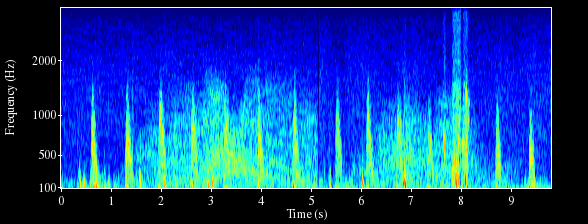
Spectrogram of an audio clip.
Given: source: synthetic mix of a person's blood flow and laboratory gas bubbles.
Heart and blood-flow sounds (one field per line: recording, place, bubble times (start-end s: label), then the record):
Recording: Doppler ultrasound of blood flow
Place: subclavian vein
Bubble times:
7.62-7.69 s: bubbles
7.80-7.99 s: bubbles
8.04-8.17 s: bubbles
From the record:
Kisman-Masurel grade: 213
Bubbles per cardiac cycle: several, 3 to 8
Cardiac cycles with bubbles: 1 to 10%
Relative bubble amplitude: loud (0.450 to 0.775)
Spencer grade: 1 (occasional bubble signal discernible with the cardiac motion signal, with majority of cardiac periods free of bubbles)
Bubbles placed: anywhere in the cardiac cycle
